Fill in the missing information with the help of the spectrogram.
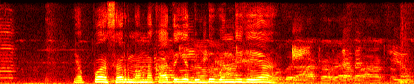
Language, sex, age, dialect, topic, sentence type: Kannada, male, 25-30, Central, banking, question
